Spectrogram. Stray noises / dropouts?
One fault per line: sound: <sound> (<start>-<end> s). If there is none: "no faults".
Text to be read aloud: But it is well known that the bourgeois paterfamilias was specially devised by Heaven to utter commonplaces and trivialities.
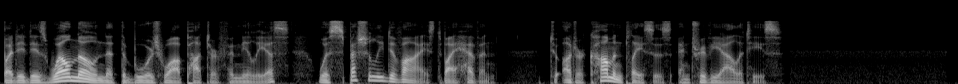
no faults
